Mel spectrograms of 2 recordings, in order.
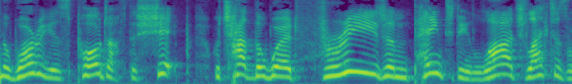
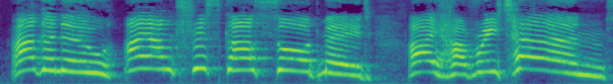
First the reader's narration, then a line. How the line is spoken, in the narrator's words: shouting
